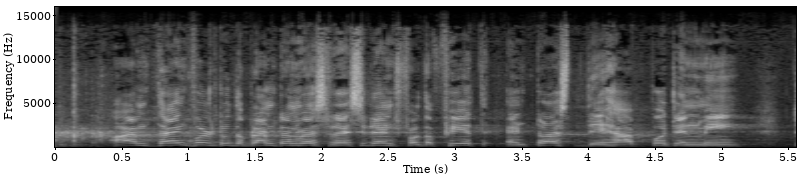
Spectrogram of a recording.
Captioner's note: some Applause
